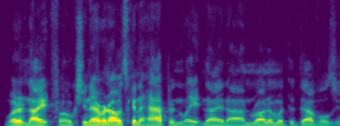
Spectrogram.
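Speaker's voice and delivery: upbeat late-night show host; host intro voice. Acted.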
